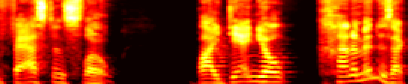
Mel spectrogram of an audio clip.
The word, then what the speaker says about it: Kahneman: them is Thinking Fast and Slow by Daniel Kahneman is that correct pronunciation that's correct and so what do you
